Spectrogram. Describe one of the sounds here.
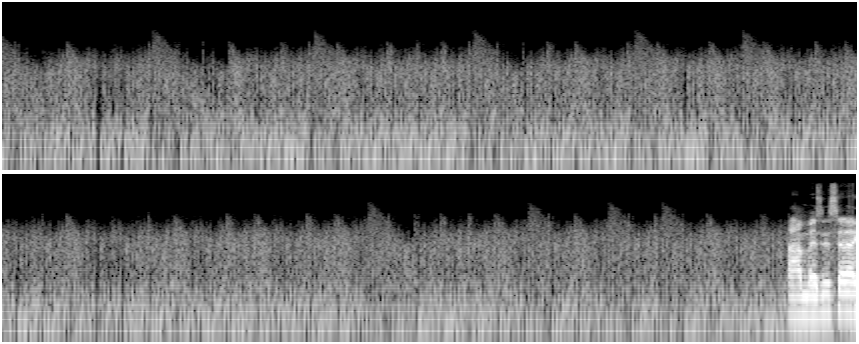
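Rapid electronic blasts crackle over and over in a game.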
